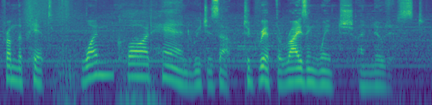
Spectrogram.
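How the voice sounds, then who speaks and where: A man's voice: medium pitch, slow, over music. A man narrating a scripted audio drama in a dramatic, descriptive way.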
